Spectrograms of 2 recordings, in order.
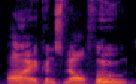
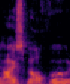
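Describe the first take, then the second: First: Slow, loud bear voice calling; big hungry bear roars out from the trees; bear yelling. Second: Said in the usual way. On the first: A narrator's reading. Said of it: "yelled a voice from nearby". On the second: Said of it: "heard the bear say".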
